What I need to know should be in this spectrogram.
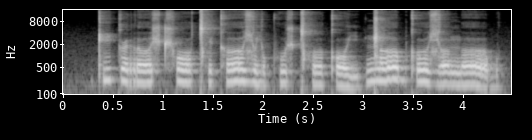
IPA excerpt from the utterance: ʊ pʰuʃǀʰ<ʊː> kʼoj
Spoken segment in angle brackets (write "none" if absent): ʊː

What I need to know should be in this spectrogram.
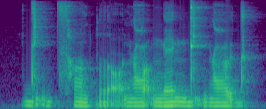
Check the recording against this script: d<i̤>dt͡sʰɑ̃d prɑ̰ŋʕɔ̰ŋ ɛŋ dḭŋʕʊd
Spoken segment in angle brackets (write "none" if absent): ḭ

